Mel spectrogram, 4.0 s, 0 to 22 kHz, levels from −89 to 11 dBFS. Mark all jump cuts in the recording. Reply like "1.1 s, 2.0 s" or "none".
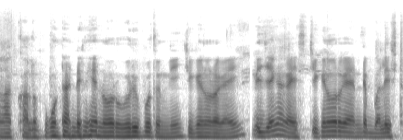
2.4 s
